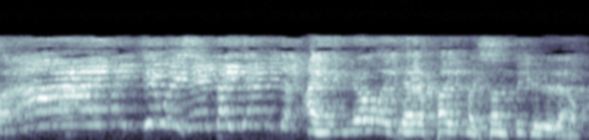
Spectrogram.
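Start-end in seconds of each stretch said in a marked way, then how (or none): 0.0-2.3 high shouted complaint at the principal; mock yelling. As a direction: yell it high and strained. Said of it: "yelling at the principal".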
